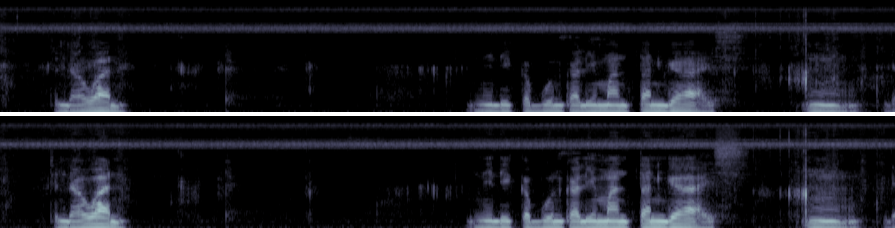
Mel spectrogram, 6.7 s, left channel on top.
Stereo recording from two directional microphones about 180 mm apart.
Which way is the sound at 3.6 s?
55° right (ahead or behind).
